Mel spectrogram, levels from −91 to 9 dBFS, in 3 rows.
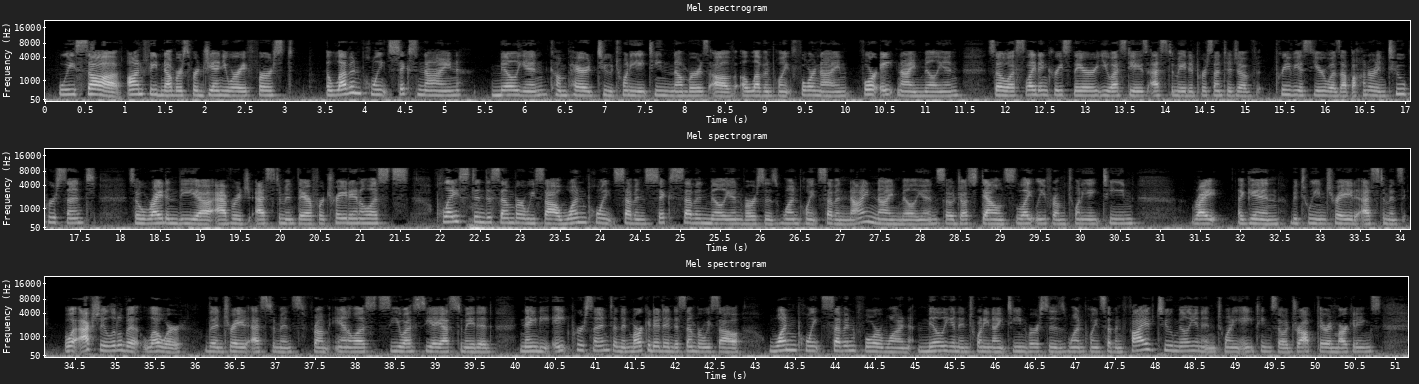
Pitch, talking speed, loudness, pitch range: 195 Hz, 115 wpm, -25 LUFS, 185-210 Hz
